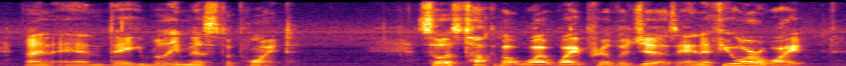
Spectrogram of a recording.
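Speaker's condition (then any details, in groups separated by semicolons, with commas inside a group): No condition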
